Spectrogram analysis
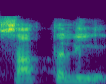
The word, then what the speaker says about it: subtly: not a common word subtly ok subtly mean how do you pronounce the word subtly you don't say subly not subtly no eh the b is silent is from the word subtle subtle means you do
